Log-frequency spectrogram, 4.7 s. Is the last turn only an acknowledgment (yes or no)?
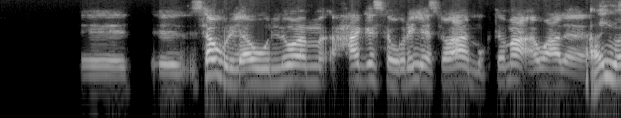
no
